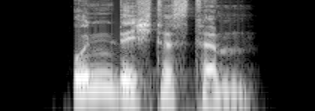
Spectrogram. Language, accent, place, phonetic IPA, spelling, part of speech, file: German, Germany, Berlin, [ˈʊndɪçtəstəm], undichtestem, adjective, De-undichtestem.ogg
- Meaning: strong dative masculine/neuter singular superlative degree of undicht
